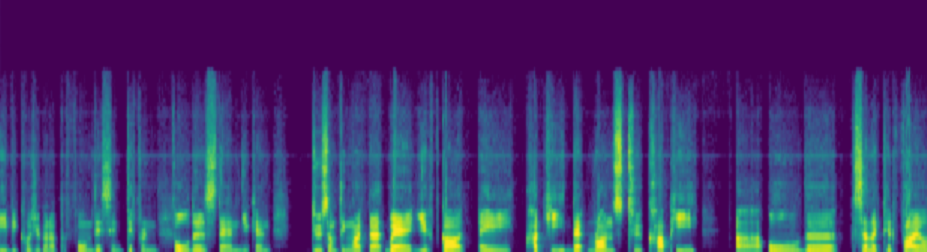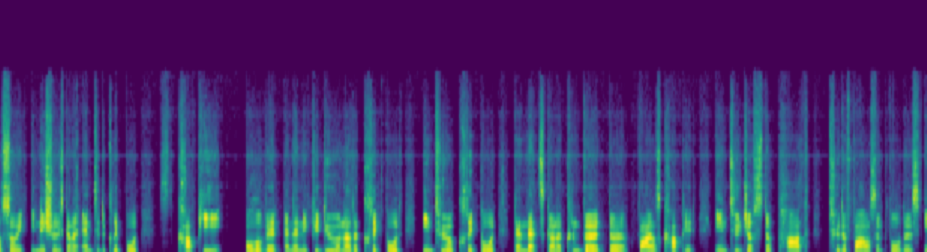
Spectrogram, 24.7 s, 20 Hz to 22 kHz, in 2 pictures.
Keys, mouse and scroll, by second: 3.2 ctrl+s, 5.1 click.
